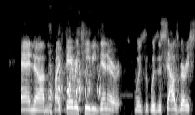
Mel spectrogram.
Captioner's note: Rachael laughs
